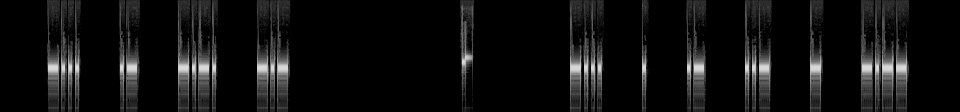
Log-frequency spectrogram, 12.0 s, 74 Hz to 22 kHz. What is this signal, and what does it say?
Morse code, heard as a keyed tone, about 28 wpm, spaced as for 13 wpm, 700 Hz. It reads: BACK BEAUTY
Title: 4x Character Spacing - Top 500 Words - 28wpm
